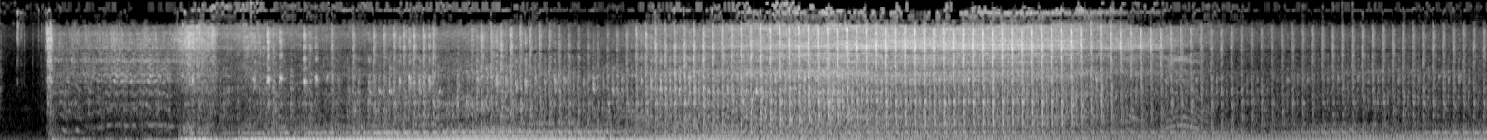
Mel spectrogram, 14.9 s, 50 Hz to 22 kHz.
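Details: Barn-find 1991 Chevrolet Caprice with Chevy 350 V8: cranks, catches and settles into a rough idle with a steady rhythmic knock; owner suspects a spun bearing or an old water pump pulley, not confirmed.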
